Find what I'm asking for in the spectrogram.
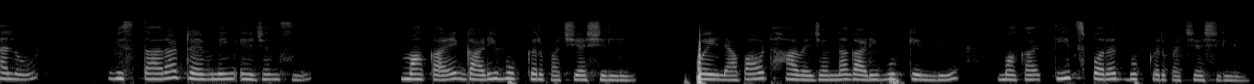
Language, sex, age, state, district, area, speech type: Goan Konkani, female, 18-30, Goa, Canacona, rural, spontaneous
